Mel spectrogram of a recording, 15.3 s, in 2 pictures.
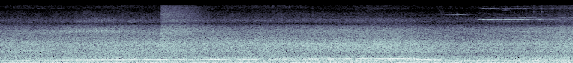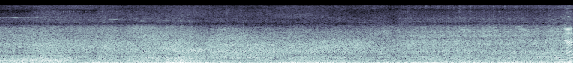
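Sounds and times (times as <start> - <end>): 
traffic ambience recorded binaurally: 0.0 - 15.2.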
